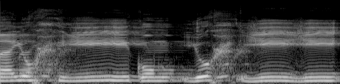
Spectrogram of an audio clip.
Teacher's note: یا کو یا کے ساتھ ملائیں گے تو دو بار یا کی آواز آنی چاہیے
